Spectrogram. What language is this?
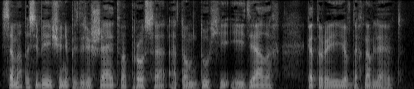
Russian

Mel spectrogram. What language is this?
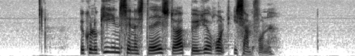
Danish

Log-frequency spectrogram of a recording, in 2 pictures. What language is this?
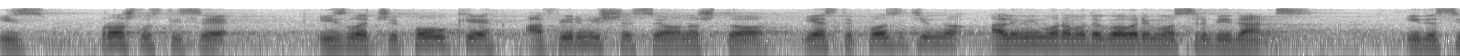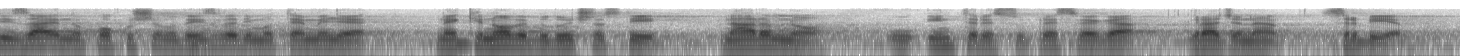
Serbian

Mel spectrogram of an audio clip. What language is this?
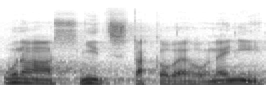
Czech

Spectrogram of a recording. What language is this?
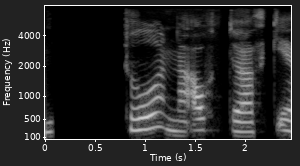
Icelandic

